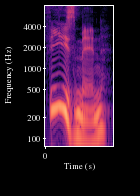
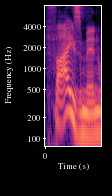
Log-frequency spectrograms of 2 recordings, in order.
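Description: First: The name does not rhyme with Heisman. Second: The name rhymes with Heisman. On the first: This is the original family pronunciation. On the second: This is the pronunciation adopted for publicity.

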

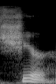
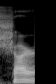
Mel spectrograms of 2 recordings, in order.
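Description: First: The vowel sounds like the one in 'fear'. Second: The vowel sounds like the one in 'fire'. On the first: The speaker calls it right. "unless it's pronounced Sheer or something like that" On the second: The speaker calls it wrong. "Shire is not pronounced Shire"

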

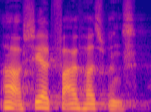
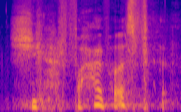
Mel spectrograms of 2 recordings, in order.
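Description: First: It is said casually, as if unimportant. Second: It is said with shock at the weight.

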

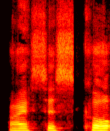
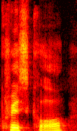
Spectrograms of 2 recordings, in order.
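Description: First: The first word has two full syllables. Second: The first word is shortened to one syllable. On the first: The speaker calls it right. "Crisis Core, all caps, because it deserves it" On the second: The speaker calls it wrong. "Not Chris Core"

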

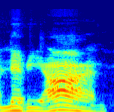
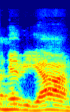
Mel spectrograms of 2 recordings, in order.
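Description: First: The name is pronounced in a fancy, refined way. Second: The name is pronounced in a plain, ordinary way. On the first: The speaker calls it right. "you say it fancy" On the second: The speaker calls it wrong. "Not Nivion"

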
